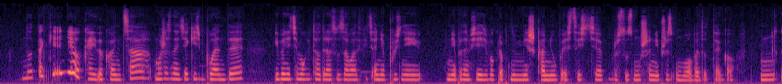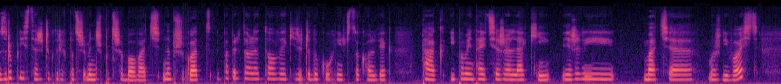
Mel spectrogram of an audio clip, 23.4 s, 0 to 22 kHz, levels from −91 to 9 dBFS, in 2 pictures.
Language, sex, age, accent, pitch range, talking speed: Polish, female, 20-39, native, 225-250 Hz, 155 wpm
